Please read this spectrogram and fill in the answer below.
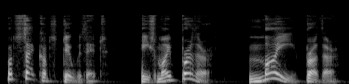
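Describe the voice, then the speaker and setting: A man's voice: medium pitch, huge pitch swings, moderate pace, slightly rough, no room sound, studio quality, pitched above the performer's own voice, heavily acted. A man voicing a stubborn young witch girl who speaks bluntly and defiantly.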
